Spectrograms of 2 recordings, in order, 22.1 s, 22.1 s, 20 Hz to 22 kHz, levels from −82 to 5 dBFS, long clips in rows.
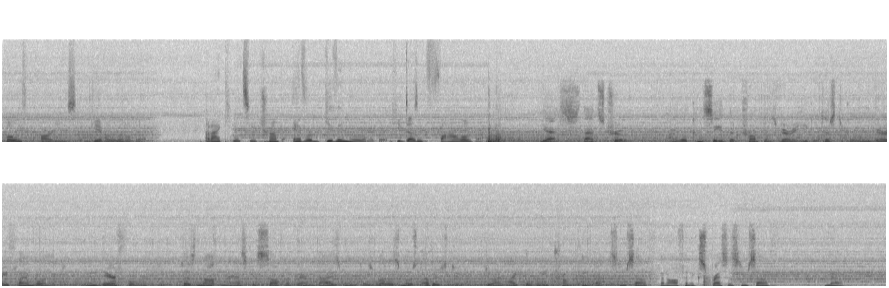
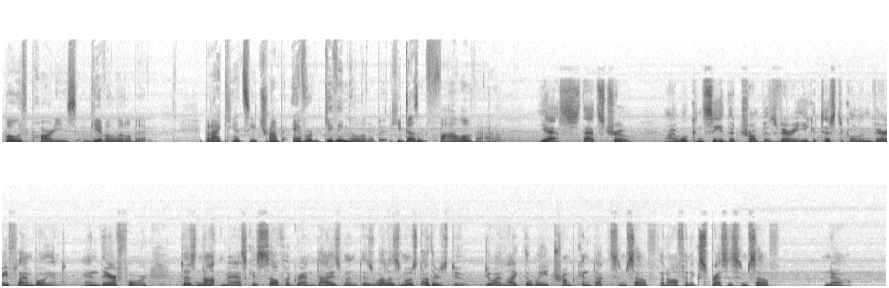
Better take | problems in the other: second | hiss; loud; throughout; 3 dB below the speech; faint in the second

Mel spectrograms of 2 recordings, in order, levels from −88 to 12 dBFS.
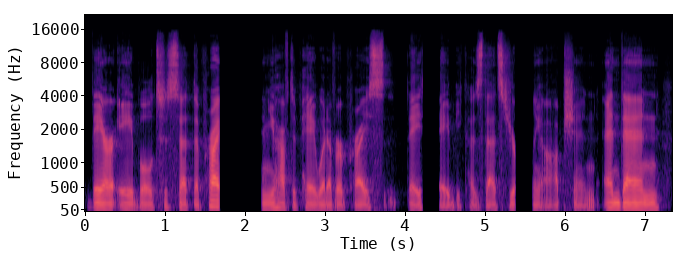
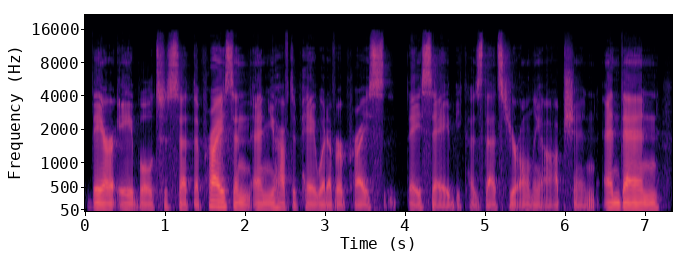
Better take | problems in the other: second | audio cutting out; at 1.5 s for 0.5 s, at 4 s and at 5.5 s

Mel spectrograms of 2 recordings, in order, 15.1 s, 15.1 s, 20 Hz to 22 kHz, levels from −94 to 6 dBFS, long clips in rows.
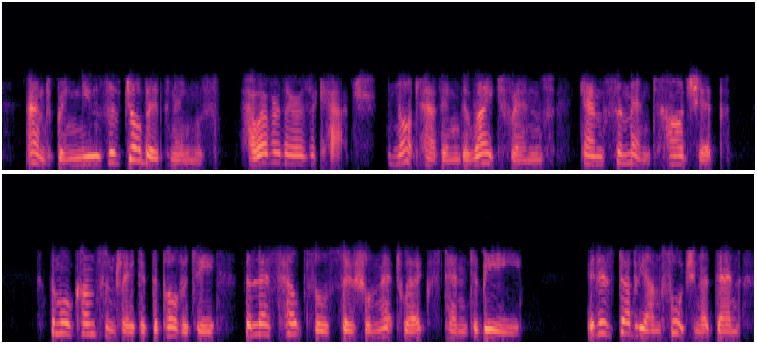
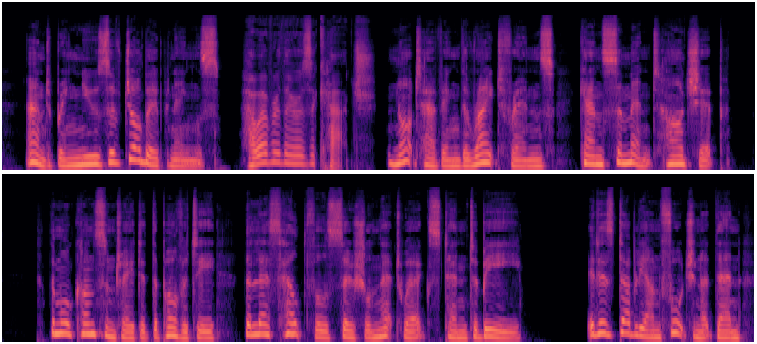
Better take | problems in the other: second | phone-call audio; poor line; nothing above 3.5 kHz

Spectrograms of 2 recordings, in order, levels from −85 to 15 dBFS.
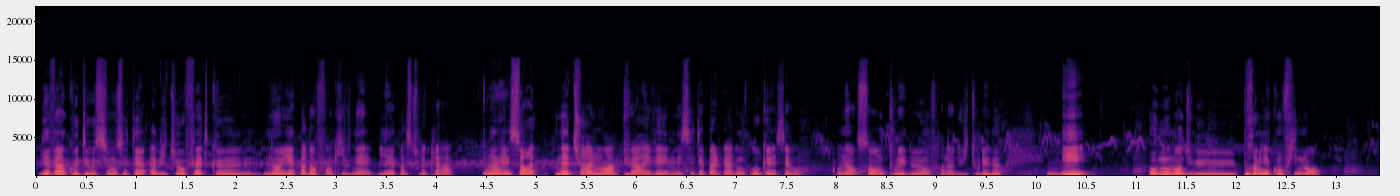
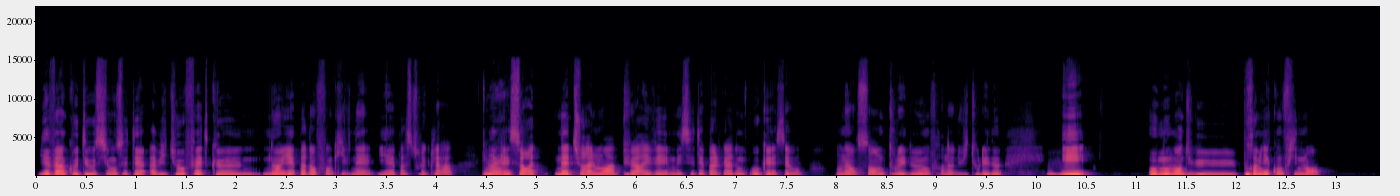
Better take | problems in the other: second | animal sounds; faint; throughout; 25 dB below the speech

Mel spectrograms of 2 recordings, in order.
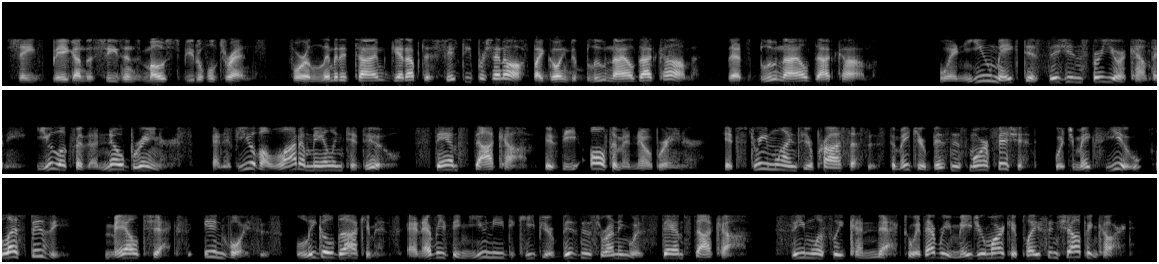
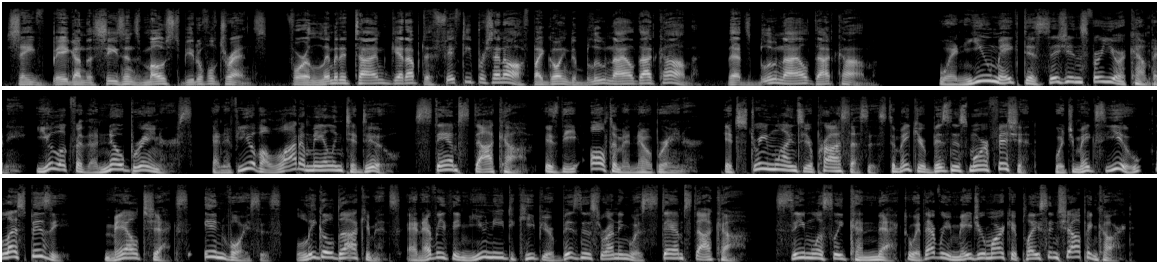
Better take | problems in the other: second | phone-call audio; nothing above 3.5 kHz

